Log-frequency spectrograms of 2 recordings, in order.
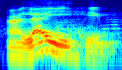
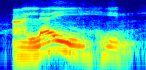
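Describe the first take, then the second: Both takes have the same delivery.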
